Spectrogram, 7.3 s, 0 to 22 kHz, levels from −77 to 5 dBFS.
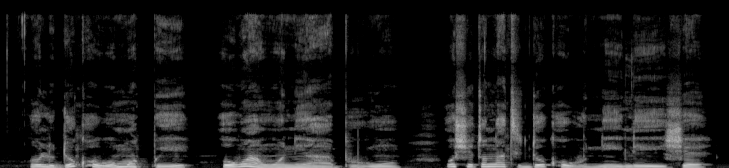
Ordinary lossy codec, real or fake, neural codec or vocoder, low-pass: none; real; none; none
